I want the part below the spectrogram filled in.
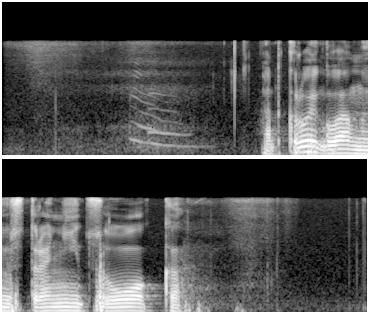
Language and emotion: Russian, neutral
